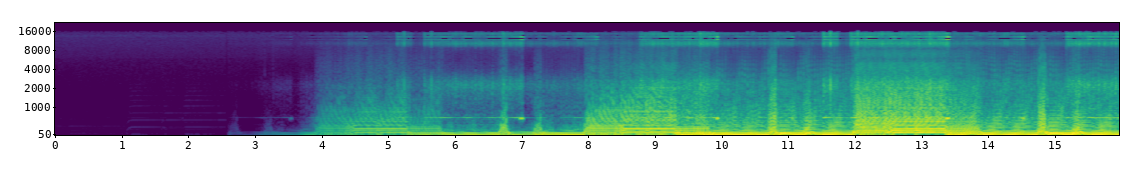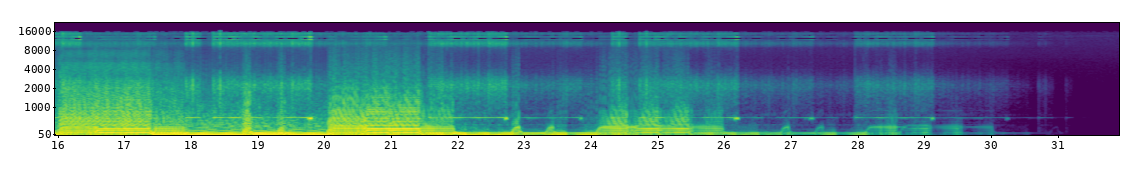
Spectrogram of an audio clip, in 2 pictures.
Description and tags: Scifi Synth Drone 302
From series of scifi effects and drones recorded live with Arturia Microbrute, Casio SK-1, Roland SP-404 and Boss SP-202. This set is inspired by my scifi story in progress, "The Movers"
arturia, casio, drone, dronesound, microbrute, noise, roland, sk-1, sp-202, sp-404, synthesizer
